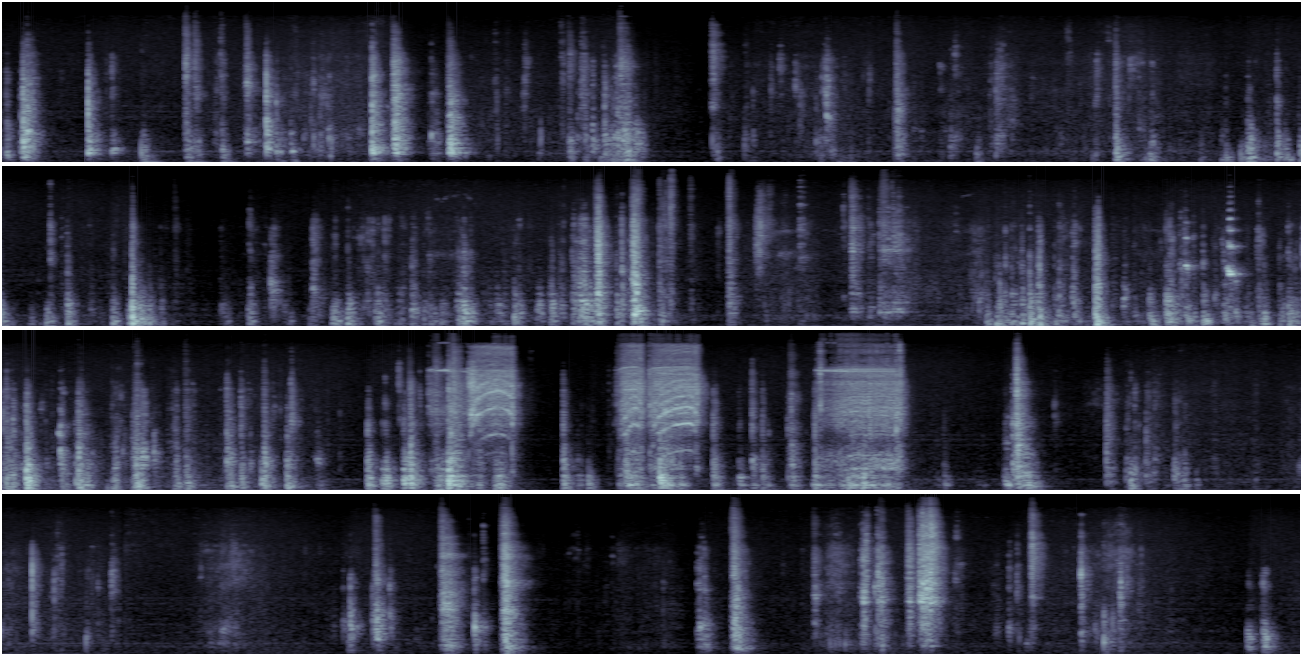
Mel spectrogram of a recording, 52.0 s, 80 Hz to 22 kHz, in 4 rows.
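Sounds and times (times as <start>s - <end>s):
power drill-driver whine: 30.2s - 31.2s, 32.1s - 33.1s, 34.1s - 35.1s
clicks and clatter of parts: 47.0s - 50.4s.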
